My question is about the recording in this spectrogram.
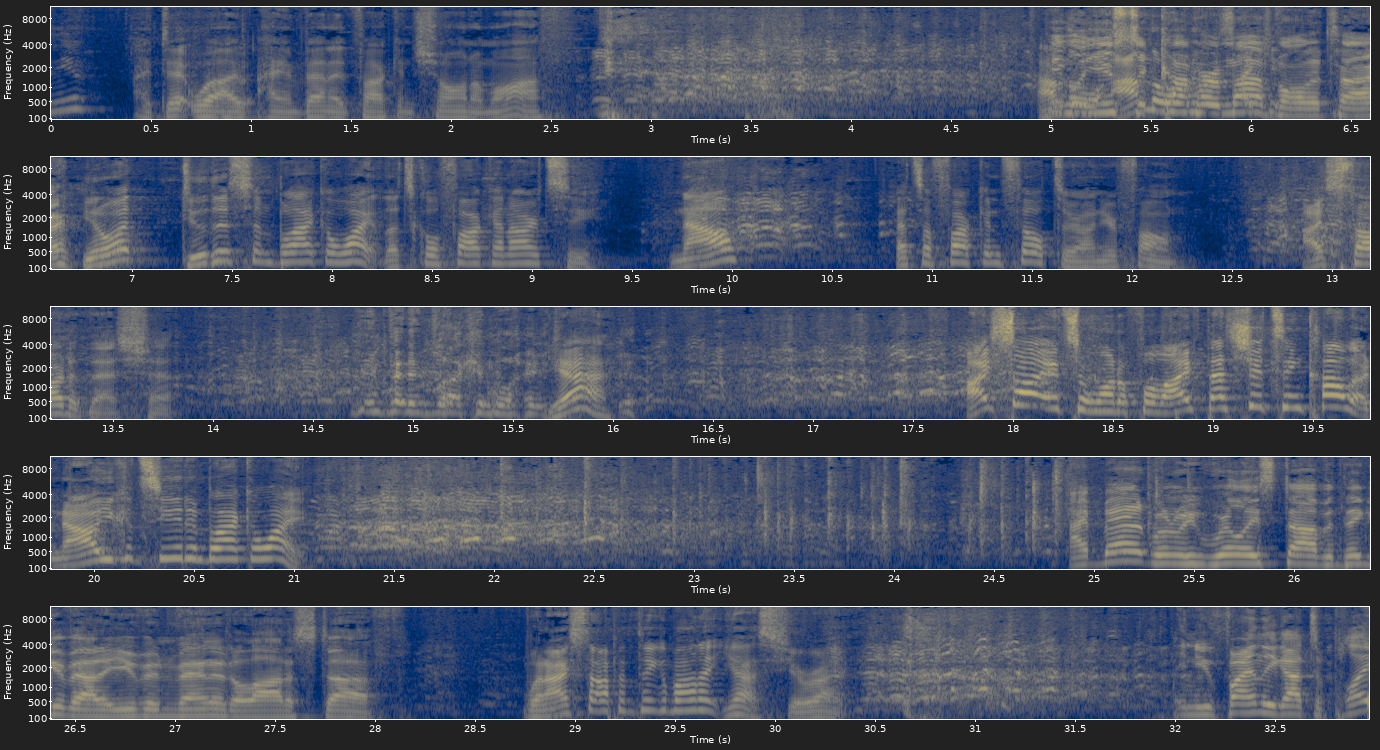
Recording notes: Live from the Punch Line in Sacramento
